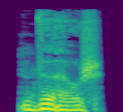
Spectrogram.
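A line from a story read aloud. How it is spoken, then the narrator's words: Muttered aloud. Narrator (Russian): пробормотал я вслух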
